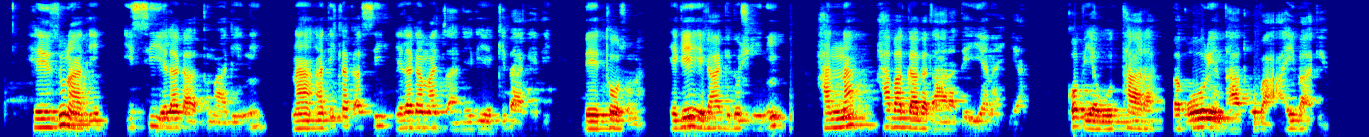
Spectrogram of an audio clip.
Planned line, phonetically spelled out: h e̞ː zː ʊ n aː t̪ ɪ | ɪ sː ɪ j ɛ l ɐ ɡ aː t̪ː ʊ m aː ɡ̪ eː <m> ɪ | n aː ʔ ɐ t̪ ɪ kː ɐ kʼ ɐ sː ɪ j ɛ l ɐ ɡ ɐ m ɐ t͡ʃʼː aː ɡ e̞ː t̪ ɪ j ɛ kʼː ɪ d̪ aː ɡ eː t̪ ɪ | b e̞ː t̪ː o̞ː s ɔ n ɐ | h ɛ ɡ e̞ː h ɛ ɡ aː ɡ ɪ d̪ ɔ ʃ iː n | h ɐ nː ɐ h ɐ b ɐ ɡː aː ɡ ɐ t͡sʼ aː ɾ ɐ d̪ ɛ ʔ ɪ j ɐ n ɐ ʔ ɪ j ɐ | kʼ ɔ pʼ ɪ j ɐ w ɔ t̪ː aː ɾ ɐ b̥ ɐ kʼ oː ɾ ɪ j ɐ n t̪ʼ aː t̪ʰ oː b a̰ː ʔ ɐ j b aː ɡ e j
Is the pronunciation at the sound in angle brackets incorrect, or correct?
incorrect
